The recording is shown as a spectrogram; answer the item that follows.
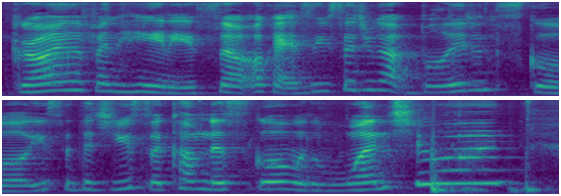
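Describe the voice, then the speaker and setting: A woman hosting a casual interview and asking questions, friendly and quick to react. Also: fairly high pitch, very animated, heavy background noise.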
